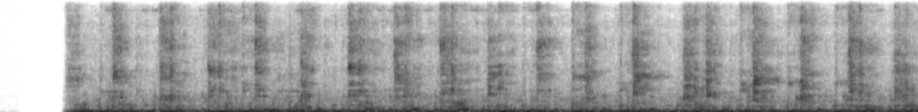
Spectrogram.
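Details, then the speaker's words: Harley-Davidson Road King V-twin idling with a loping low rumble and a regular sharp clatter on top, about five per second; the bike also has a bad vibration. "But what I'm going to do, I'm going to start this bike and see if you can pick out the noise that this engine's making, and then we'll start to fix it."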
